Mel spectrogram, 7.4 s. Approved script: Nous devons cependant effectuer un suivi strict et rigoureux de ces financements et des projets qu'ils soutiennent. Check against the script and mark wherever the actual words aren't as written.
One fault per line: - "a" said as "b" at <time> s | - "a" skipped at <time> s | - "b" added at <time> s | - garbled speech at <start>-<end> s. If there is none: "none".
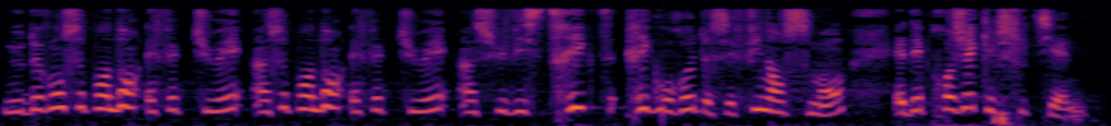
- "cependant effectuer un" added at 1.8 s
- "et" skipped at 4.2 s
